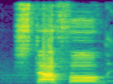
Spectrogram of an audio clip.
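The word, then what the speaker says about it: Stufful: trum break hip lima why is there two l's like you don't pronounce the first one stuffel wingo pattini bounce sweat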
